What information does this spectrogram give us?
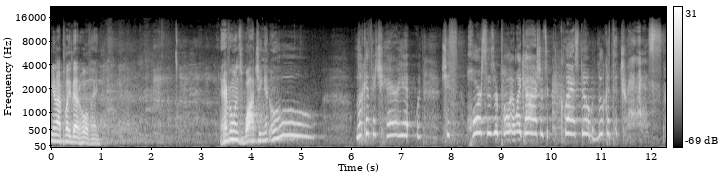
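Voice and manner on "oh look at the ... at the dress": high, breathless gushing over the wedding; swooning fan voice. Retold or imitated. Preacher mocking wedding fans: high, gushing, ends hushed. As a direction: squeal it like a starstruck fan, fading to a hush.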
